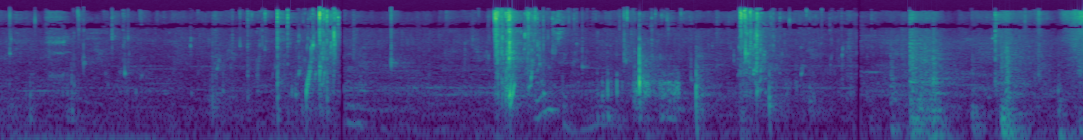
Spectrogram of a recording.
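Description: Water splashing and dripping in a tub of live fish as hands stir the water, in short irregular bursts.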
